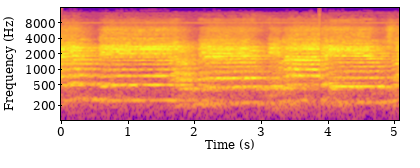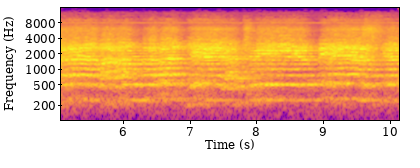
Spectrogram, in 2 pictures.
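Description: Priests chanting Vedic mantras in unison during a ritual bath of the deity idols, in long held phrases.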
